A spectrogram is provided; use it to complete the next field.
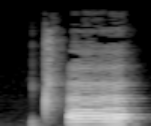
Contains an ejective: yes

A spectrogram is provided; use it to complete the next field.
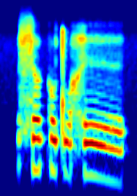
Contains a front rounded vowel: no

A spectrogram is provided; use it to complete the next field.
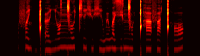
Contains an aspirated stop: yes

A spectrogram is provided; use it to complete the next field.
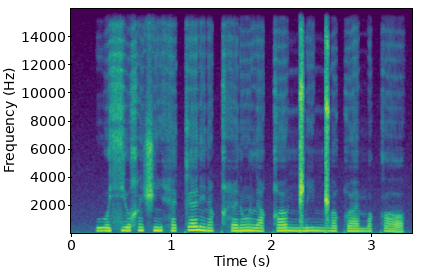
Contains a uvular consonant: yes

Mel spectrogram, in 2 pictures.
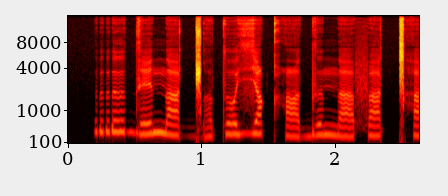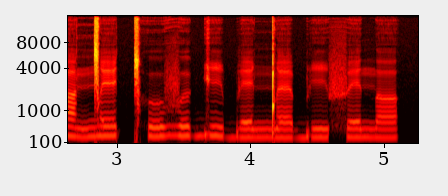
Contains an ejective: no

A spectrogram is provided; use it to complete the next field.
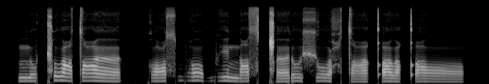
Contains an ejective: yes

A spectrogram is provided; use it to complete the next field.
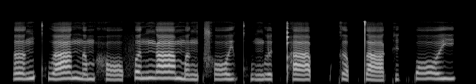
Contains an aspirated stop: yes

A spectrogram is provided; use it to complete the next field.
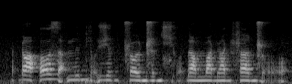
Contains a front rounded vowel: no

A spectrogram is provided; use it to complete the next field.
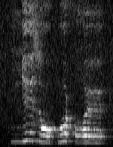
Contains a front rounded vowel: yes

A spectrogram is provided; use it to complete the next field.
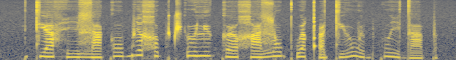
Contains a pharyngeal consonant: no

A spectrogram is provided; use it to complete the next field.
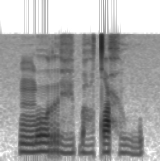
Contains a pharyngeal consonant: yes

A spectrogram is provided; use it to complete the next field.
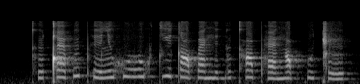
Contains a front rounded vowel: yes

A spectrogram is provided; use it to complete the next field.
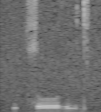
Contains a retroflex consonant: no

